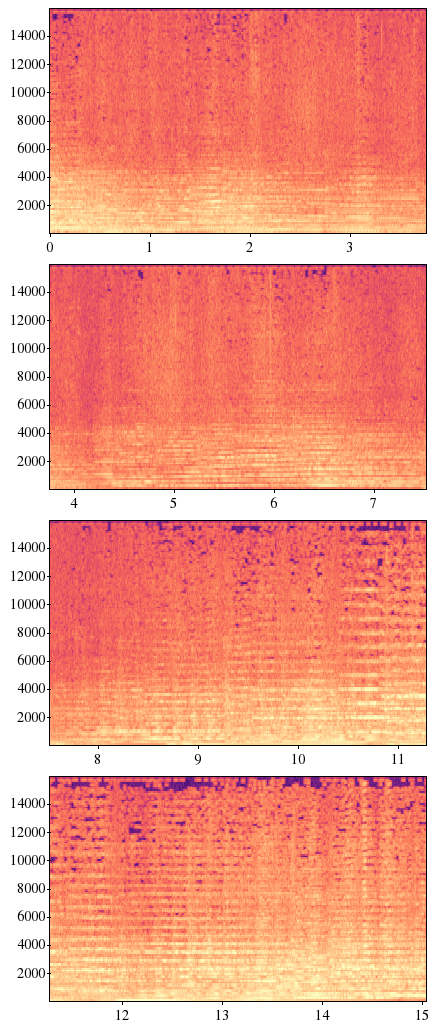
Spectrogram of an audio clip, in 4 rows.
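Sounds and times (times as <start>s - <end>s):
bowed strings playing slow notes: 6.4s - 15.0s.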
